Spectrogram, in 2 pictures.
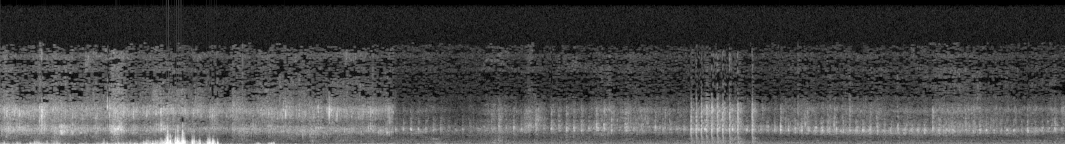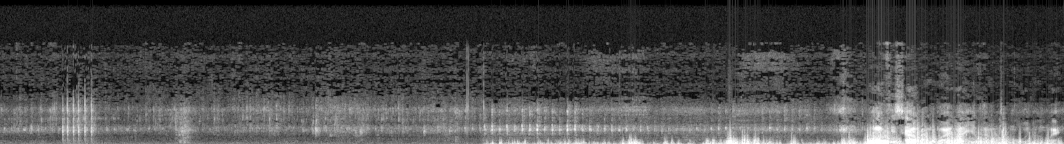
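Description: Wind buffeting the microphone in rough low gusts for the first two seconds and again from about three-quarters of the way in. Between the gusts there is a long quiet stretch of faint steady hiss.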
